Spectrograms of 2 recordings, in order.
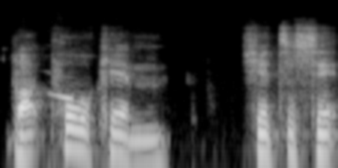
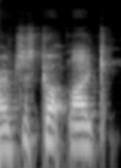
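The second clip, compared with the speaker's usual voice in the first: usual speaking voice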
